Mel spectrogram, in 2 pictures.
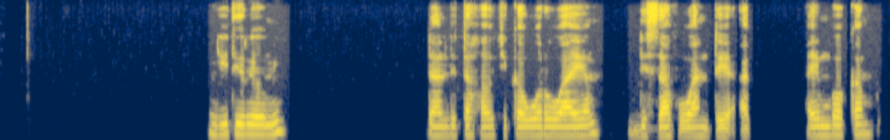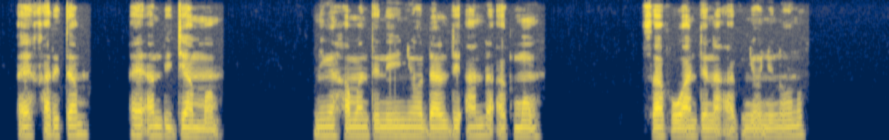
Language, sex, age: Wolof, male, 25-35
